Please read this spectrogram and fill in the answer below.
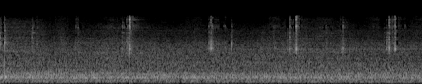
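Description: Locking pliers working the rear spindle nut loose on a VW Cabrio drum hub: metal-on-metal clicks, about one a second, over a steady low hum.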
